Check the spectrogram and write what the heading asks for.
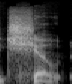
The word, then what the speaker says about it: Choate: And then my final stat was he may not be the Loogie GOAT, but his name at least rhymes with it. Oh, that's good. Randy Choate, the Loogie GOAT.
